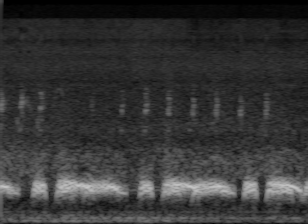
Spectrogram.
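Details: Decoy spotted dove used for trapping, delivering fast low coos: short clipped notes alternating with long, level, slightly falling coos, almost continuous.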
